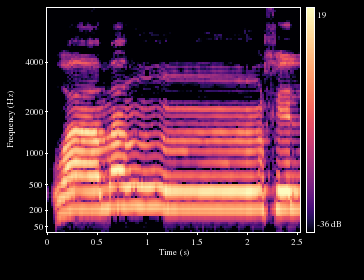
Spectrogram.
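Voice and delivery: "ওয়া মান ফিল" with a long nasal hum on ন; chanted "ওয়া মান ফিল", ন stretched through the nose; ikhfa ghunna. Shown as a demonstration. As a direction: hide the ন of মান in a held hum before ফিল. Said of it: "এখানে ইকফা গুন্না".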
